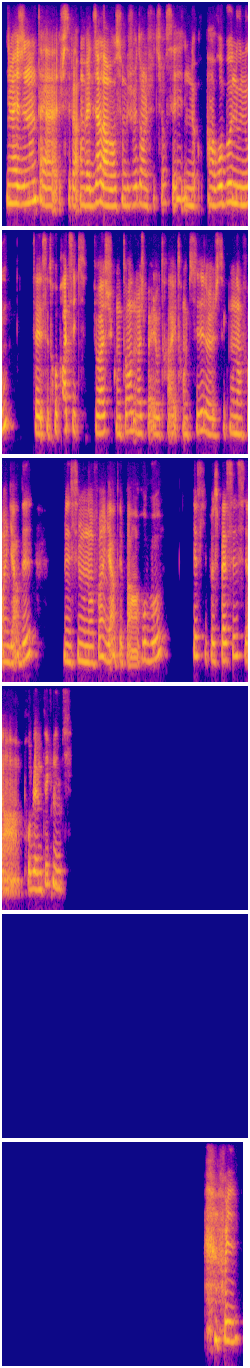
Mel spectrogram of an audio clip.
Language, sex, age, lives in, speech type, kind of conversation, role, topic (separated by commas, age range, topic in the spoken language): French, female, 25-29, France, conversation, unstructured, none, Quelle invention aimerais-tu voir apparaître dans le futur ?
